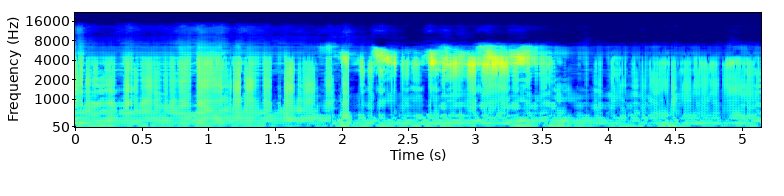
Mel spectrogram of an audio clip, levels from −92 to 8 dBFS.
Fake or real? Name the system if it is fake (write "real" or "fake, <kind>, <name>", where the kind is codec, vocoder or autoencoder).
fake, vocoder, BigVGAN v2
